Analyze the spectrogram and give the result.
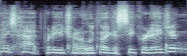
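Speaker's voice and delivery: teasing, mocking tone. Retelling a movie character's jab at another man: imitating mocking tone. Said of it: "just straight up making fun of him".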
